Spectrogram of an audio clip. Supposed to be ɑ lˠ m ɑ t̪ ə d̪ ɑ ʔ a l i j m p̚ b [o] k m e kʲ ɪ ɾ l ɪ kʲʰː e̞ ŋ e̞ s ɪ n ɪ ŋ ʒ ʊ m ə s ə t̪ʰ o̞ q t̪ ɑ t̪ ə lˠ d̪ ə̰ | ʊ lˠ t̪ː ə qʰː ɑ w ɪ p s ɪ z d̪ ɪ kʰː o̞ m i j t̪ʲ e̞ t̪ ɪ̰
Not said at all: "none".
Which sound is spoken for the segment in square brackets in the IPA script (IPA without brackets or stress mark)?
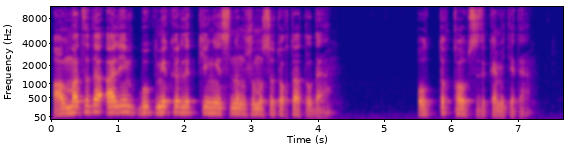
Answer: u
